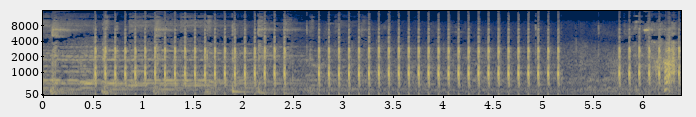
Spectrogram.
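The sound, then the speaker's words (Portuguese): A toy machine gun fires rapid, evenly spaced electronic bursts in two long volleys with a short pause between, loud, with a brief sputter at the end and no talking. “você ouviu só o som dessa metralhadora? É, é, é quase igual a de verdade.”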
